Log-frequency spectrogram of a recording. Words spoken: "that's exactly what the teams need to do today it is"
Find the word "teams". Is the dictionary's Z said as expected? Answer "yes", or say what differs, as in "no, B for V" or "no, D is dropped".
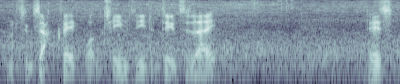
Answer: yes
